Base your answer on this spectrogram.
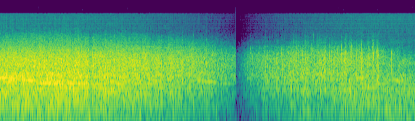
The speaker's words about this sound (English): But tonight, as I was thinking of the toast to propose, before doing so, I would like all of us to join, I think, in a round of applause for the marvelous White House staff and all the service organizations that have put this dinner on.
